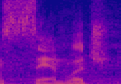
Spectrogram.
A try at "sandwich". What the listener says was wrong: You don't do the D? Sandwich?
